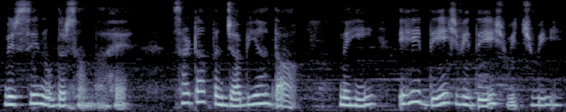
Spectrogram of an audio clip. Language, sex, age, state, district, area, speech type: Punjabi, female, 45-60, Punjab, Jalandhar, urban, spontaneous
